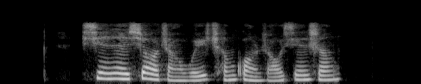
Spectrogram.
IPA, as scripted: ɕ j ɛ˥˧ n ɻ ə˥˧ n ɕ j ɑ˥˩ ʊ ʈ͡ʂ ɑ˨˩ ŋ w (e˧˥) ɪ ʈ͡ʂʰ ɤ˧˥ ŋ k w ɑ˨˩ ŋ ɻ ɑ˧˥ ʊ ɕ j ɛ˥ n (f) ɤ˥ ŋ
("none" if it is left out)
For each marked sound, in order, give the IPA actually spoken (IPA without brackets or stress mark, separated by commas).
e˧˥, ʂ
